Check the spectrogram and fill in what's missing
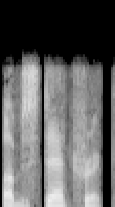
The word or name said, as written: obstetric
